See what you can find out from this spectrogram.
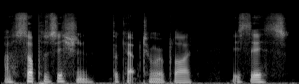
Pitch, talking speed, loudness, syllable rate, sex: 110 Hz, 140 wpm, -25 LUFS, 5.2 syllables/s, male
